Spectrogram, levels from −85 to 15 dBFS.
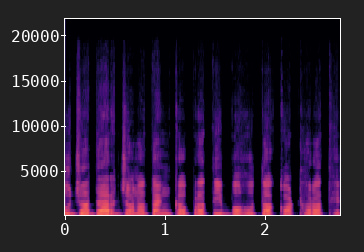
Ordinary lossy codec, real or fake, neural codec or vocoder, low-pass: none; fake; codec, 44.1 kHz, 7.8 kbps, Pupu-Codec; 19.8 kHz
